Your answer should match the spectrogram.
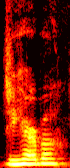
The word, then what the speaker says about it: G Herbo: G Herbo. Okay. You said her friend. And I asked you, was the H is silent? Yeah.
